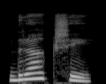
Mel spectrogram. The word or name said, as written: ದ್ರಾಕ್ಷೆ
